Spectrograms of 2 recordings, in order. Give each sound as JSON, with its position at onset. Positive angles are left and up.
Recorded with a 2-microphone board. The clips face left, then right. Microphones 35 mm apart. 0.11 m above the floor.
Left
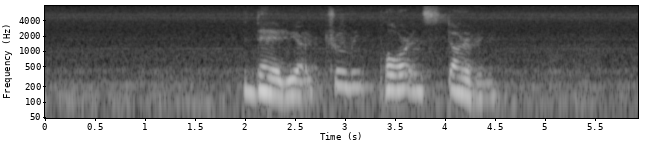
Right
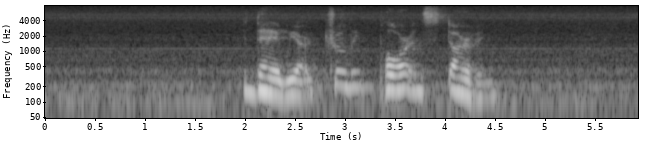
{"t": 2.0, "sound": "a man speaking", "side_deg": -30, "distance_m": 1.3}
